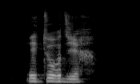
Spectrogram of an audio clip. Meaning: 1. to daze, to stun 2. to tire, to wear out
- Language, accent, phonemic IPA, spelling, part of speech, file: French, France, /e.tuʁ.diʁ/, étourdir, verb, LL-Q150 (fra)-étourdir.wav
